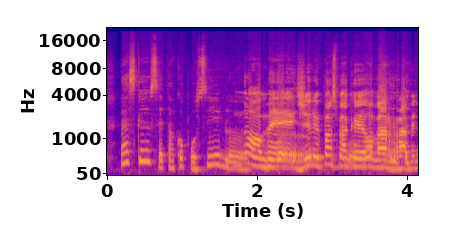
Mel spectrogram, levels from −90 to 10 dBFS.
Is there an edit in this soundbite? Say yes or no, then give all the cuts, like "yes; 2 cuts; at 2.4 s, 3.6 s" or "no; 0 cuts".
no; 0 cuts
